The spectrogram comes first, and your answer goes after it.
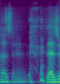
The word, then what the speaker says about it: Zazu: In Morocco, people sometimes have a harder time to pronounce it because I think the U may not exist, like they say Zuzu or Zazu, but Zazu exactly.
